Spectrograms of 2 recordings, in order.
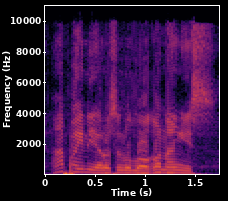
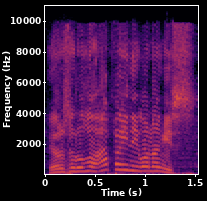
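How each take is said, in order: First: Courteous question at an easy pitch; mild, mannerly acted query; polite asking. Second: High-pitched acted challenge; imitated surprised query; immediate questioning. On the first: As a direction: ask respectfully, as a student would. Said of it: "dengan sopan ya, dengan adabnya". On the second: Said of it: "lalu langsung".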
